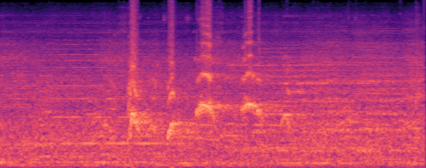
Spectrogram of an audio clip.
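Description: A pit bull barking four times in quick succession, high and yappy, starting about a second in, over the steady hubbub of a crowded hall.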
